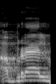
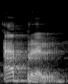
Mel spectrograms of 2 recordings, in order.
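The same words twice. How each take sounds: First: It is said with a Hindi pronunciation. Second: It is said with an English pronunciation. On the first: "English के महीने को हिंदी में बोलते हैं तो अप्रैल बोलते हैं" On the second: "इंग्लिश के महीने को जब इंग्लिश में बोलते हैं तो अप्रैल"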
